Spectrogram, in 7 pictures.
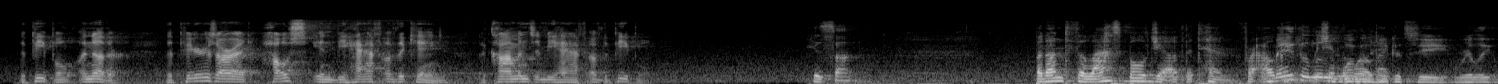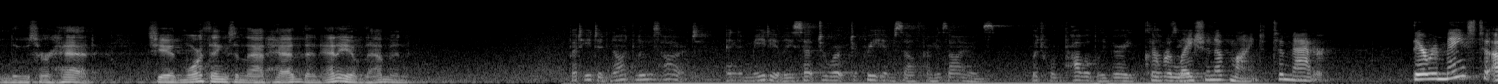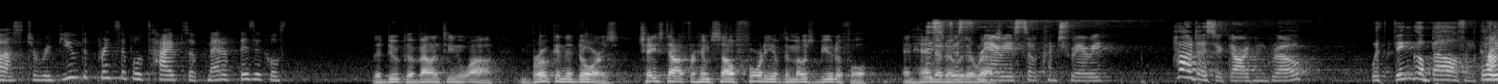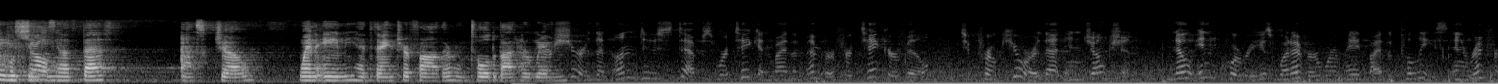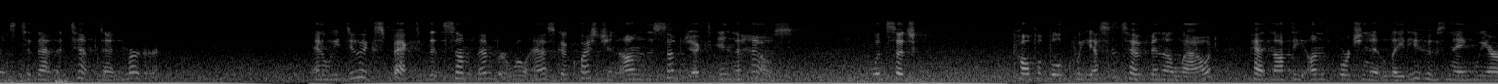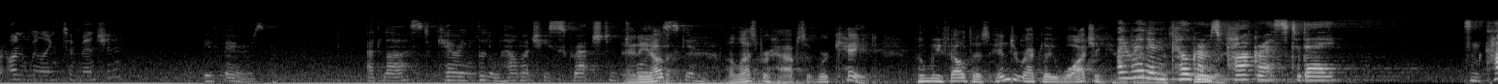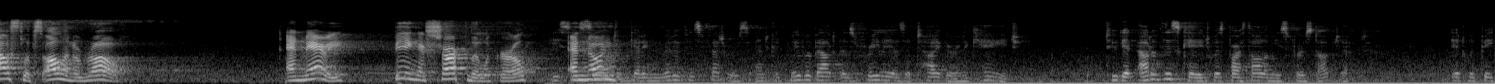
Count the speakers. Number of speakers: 9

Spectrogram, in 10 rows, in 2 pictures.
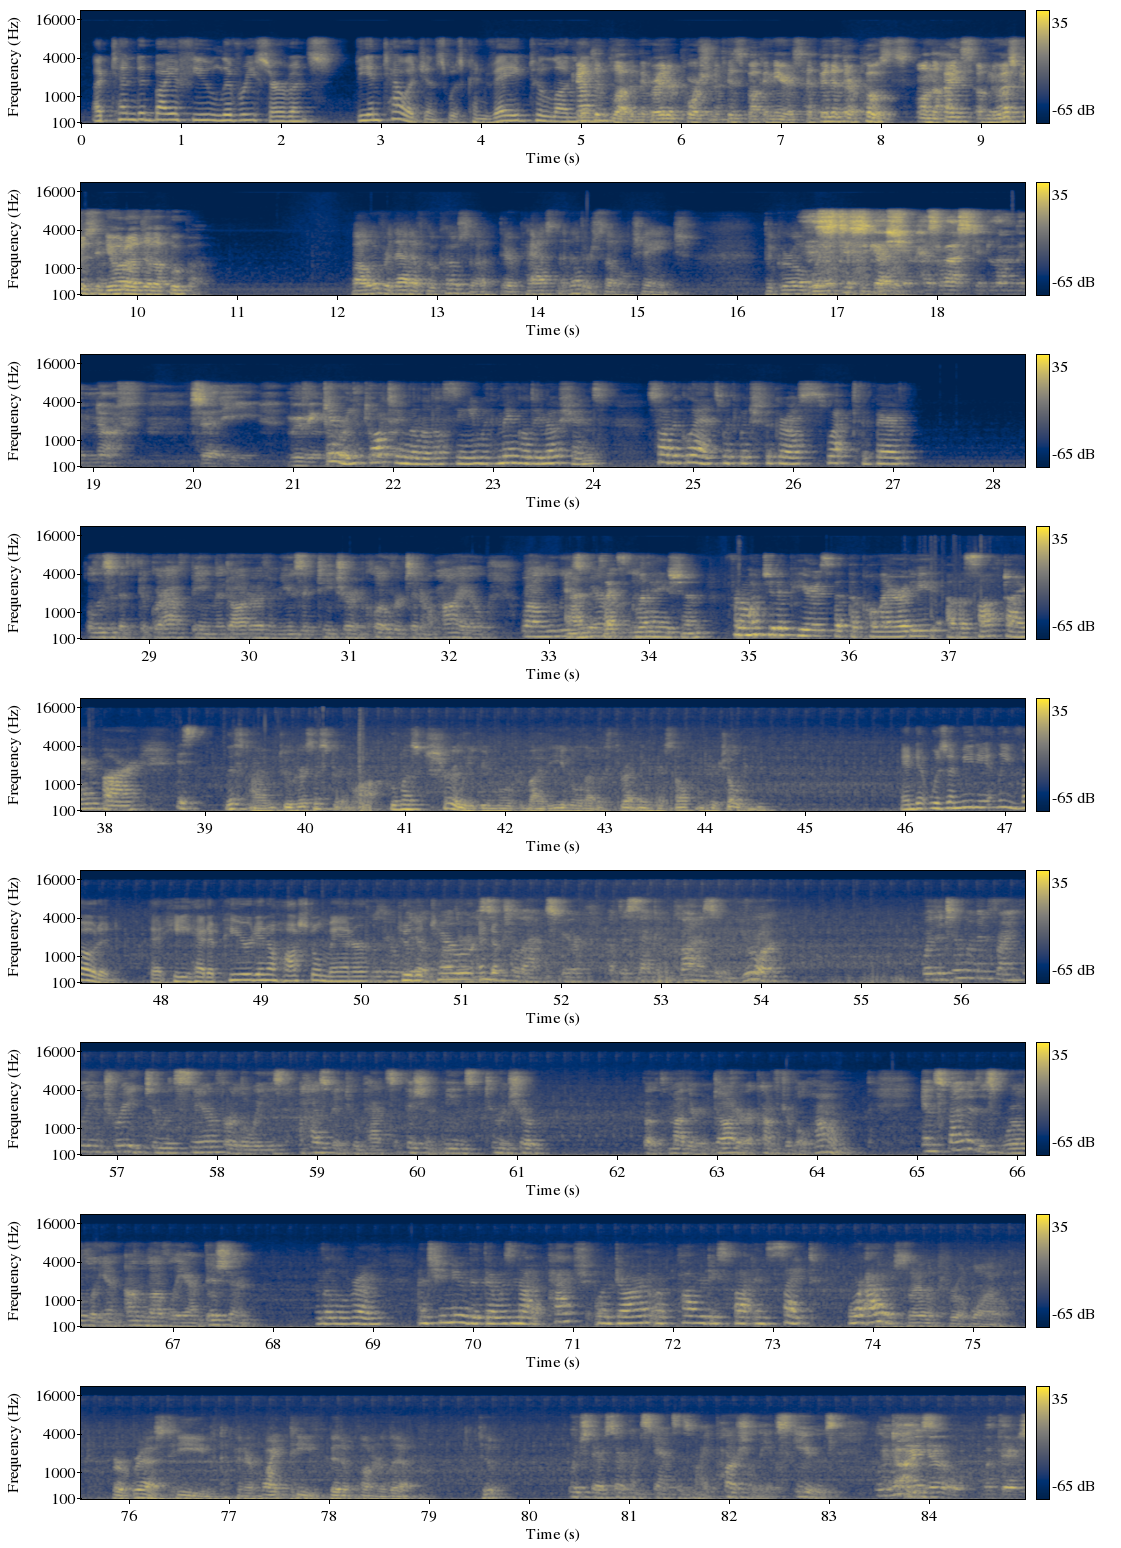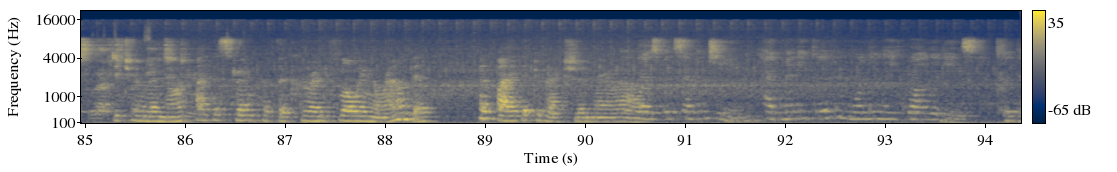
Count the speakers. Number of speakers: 8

